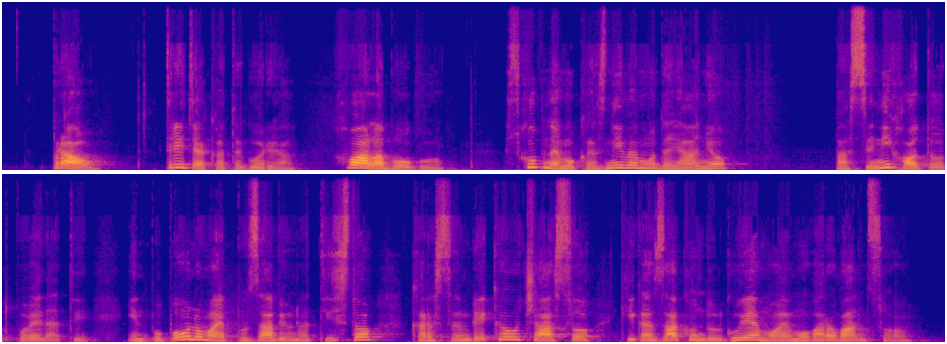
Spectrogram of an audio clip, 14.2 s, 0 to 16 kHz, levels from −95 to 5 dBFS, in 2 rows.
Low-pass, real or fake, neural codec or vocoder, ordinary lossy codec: 14.4 kHz; real; none; Opus, 16 kbps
